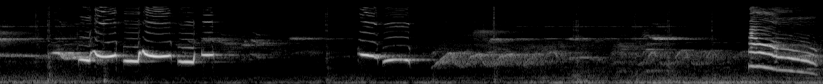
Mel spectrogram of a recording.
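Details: Masked laughingthrush lure song used to prompt other birds to sing; clear whistled notes, some slurred and bending, given in short bursts with pauses, ending in a loud descending phrase.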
